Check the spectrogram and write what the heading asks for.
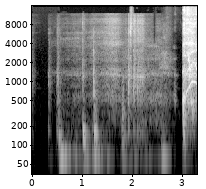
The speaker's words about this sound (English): Sorry, I was paying attention, but I coughed there, so I blacked out.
